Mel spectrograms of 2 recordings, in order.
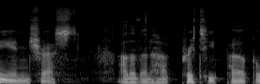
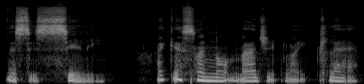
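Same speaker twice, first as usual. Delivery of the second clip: put-on higher little girl voice, disappointed; a small girl giving up sadly; Millie sulking; 10 semitones higher than usual. A narrator's reading.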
